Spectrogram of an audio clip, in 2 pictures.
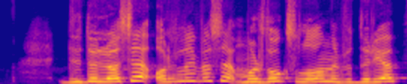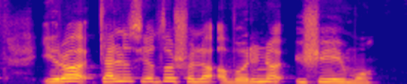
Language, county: Lithuanian, Vilnius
